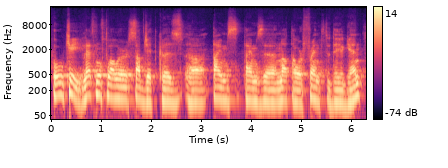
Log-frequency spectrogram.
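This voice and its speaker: A man with a Romanian accent hosting a live outdoor panel event, speaking haltingly with frequent fillers and restarts. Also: lowish voice, dark tone. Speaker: event host. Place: outdoors at a fortress on a hot day.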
